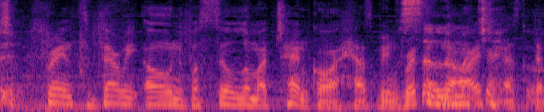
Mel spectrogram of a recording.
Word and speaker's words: Vasyl Lomachenko: Vasyl Lomachenko?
